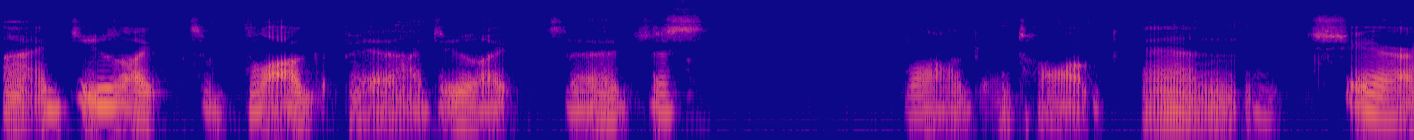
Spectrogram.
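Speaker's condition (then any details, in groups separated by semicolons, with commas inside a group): Cerebral palsy; from birth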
